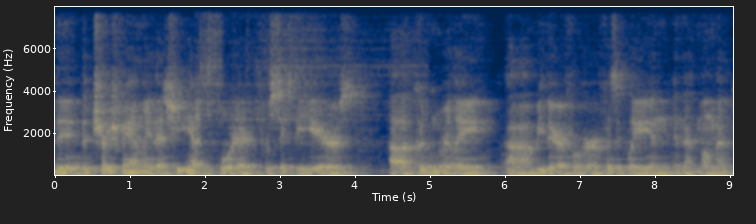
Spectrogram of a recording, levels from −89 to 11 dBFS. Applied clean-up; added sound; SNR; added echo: neural separator model SepFormer DNS4.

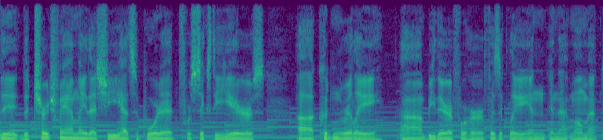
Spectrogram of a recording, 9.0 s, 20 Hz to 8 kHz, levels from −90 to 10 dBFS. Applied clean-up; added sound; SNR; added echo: none; none; none; none.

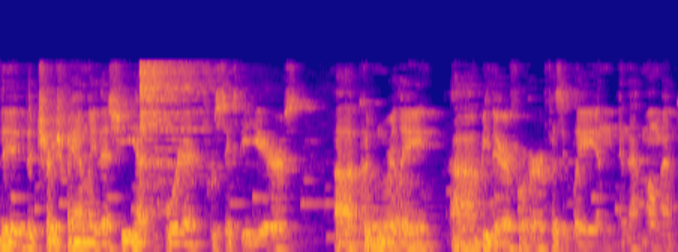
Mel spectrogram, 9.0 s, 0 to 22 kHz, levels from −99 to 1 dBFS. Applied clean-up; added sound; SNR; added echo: classical method WPE with log-MMSE.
